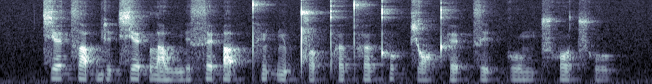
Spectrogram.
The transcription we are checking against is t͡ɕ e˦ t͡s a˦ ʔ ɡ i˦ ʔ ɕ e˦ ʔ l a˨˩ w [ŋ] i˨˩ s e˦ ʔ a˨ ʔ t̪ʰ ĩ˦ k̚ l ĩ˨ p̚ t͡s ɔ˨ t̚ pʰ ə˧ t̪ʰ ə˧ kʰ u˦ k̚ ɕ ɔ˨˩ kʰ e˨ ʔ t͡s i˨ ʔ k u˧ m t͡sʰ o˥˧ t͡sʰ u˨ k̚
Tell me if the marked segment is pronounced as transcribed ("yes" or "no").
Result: yes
